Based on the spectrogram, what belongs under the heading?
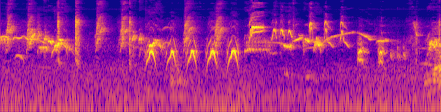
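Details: Fighting song of a White-rumped shama prepared for singing contests: clicks and whistles, a steady series of five repeated chipping notes about twice a second, then sweeping high whistled phrases.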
